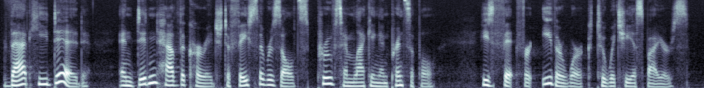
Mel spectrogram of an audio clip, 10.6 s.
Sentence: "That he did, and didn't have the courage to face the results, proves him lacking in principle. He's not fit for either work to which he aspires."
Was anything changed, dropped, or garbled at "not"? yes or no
yes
